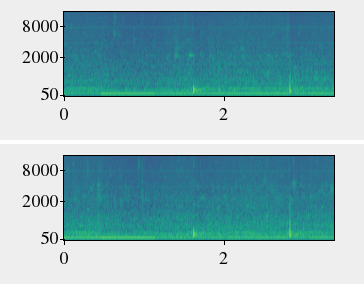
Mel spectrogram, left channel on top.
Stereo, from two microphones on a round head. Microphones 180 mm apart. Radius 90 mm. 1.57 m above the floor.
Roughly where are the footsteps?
Centre.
